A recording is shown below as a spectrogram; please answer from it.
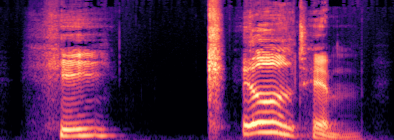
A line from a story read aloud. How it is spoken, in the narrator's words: she said in a quavery voice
